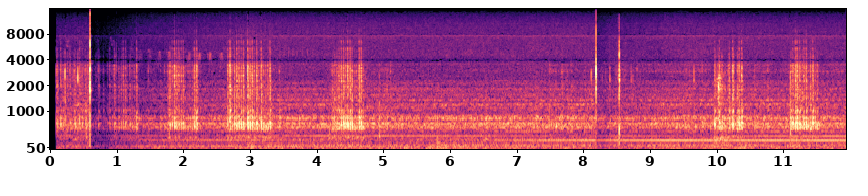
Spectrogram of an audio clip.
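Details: Mechanical hum with rustling, scraping bursts and a few sharp clicks, with no animal calls.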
